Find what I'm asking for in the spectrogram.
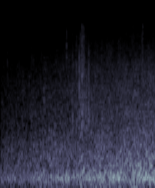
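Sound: splashing water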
